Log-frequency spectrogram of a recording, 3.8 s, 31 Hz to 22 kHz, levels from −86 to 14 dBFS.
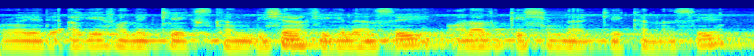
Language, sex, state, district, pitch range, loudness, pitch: Nagamese, male, Nagaland, Dimapur, 95-100 Hz, -17 LUFS, 95 Hz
